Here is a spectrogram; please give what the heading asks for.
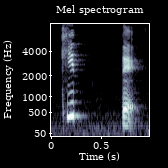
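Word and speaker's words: きって: Jadi, kalau tidak ada tsu kecil di tengahnya, kita bacanya menjadi kite, ya, kite. Nah, tapi kalau diberikan tsu kecil di antaranya, bunyinya menjadi kite. Kite. Jadi double T. Ya, penekanan untuk huruf di belakangnya.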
